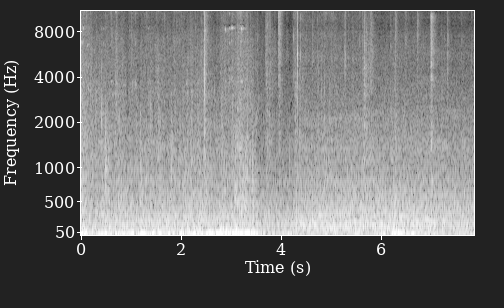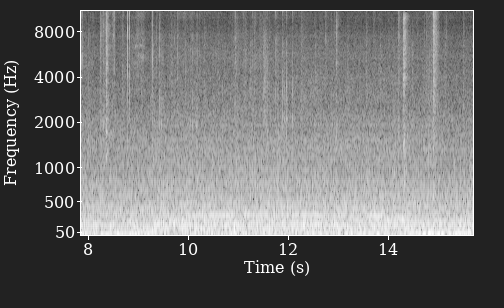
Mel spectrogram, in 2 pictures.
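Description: The bus body rattles and clicks as it drives.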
